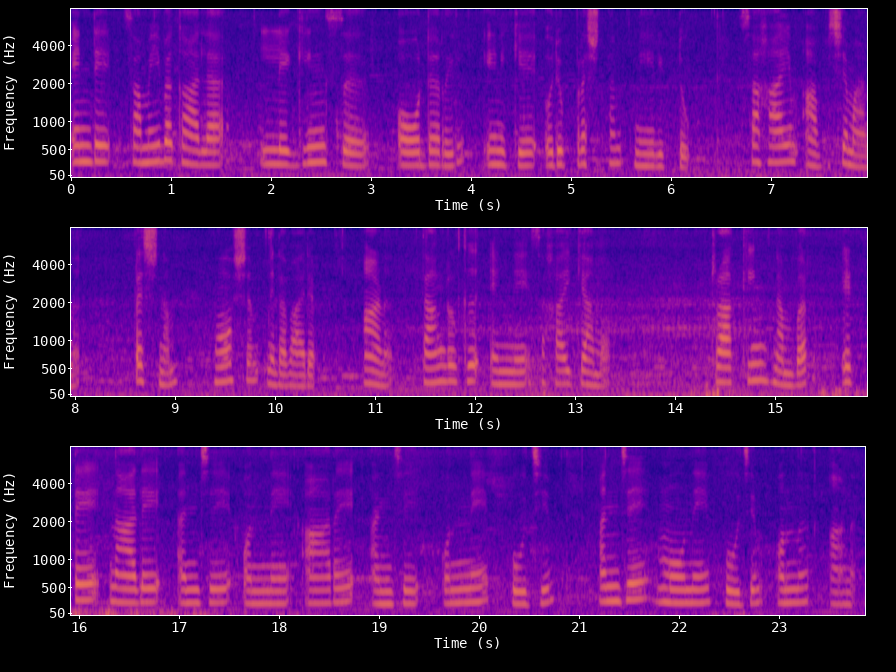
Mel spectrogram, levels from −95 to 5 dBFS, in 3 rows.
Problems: low volume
